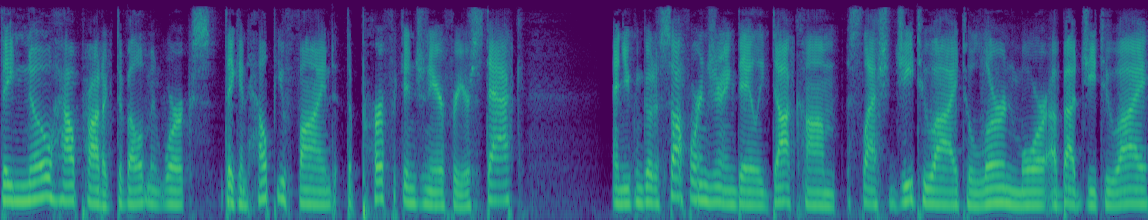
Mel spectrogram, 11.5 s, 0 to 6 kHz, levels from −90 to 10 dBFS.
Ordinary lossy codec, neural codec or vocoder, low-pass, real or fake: AAC, 32 kbps; codec, 16 kHz, 0.4 kbps, LongCat-Audio-Codec; 5.4 kHz; fake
